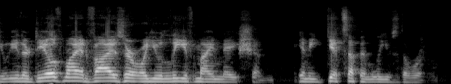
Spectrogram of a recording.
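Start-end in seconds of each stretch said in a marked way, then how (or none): 0.0-2.7 loud, furious, angry king voice. Voicing a king who orders a visitor to deal with his advisor: angry king. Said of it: "looks very angry at this point and simply says".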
